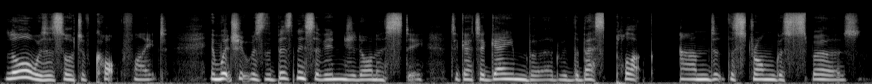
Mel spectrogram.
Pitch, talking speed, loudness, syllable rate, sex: 225 Hz, 200 wpm, -19 LUFS, 4.7 syllables/s, female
